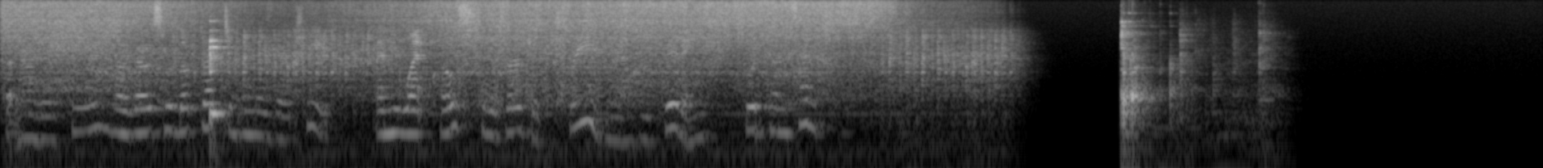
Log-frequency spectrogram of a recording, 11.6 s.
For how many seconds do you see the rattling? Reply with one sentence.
You can hear the rattling for 3 seconds altogether.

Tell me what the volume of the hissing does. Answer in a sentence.
The volume of the hissing goes down, then up.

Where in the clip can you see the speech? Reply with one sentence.
The speech can be heard from 0.1 to 6.3 s.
